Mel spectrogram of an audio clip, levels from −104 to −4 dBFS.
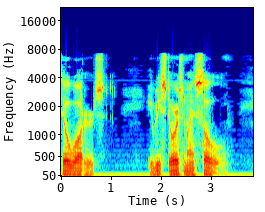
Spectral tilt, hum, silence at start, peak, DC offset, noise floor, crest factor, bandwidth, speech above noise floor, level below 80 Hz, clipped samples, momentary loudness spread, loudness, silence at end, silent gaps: -5.5 dB/octave; none; 0 s; -2 dBFS; under 0.1%; -44 dBFS; 18 dB; 7.6 kHz; 26 dB; -30 dBFS; under 0.1%; 15 LU; -18 LUFS; 0.5 s; none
